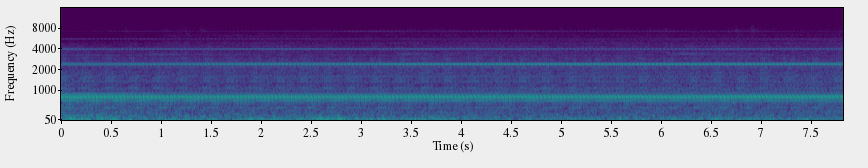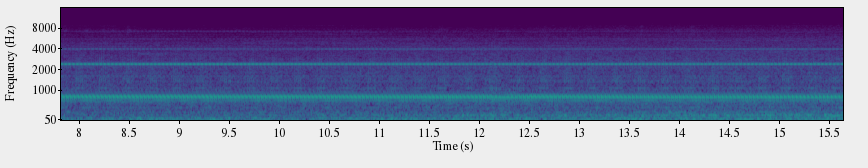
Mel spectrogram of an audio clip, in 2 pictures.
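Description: A steady high-pitched tone sounds throughout, over a low background rumble. Near the end, a low rumble starts to build as a 500 series Hello Kitty Shinkansen train approaches along the platform.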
